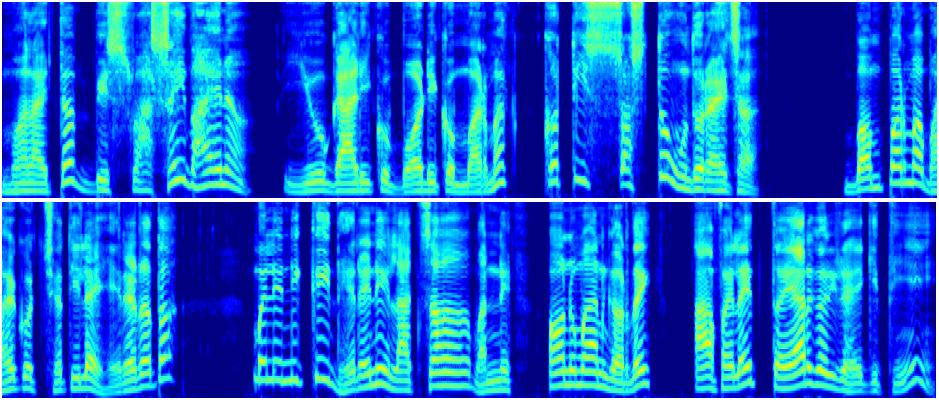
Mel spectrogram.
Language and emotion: Nepali, surprised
